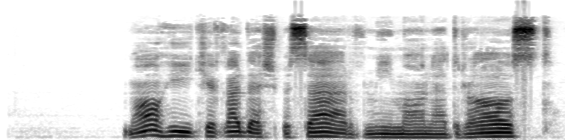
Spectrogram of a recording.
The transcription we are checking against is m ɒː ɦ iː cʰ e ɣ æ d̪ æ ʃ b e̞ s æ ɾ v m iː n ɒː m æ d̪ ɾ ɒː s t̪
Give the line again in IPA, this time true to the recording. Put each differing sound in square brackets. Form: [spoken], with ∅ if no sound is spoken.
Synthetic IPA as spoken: m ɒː ɦ iː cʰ e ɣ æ d̪ æ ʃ b e̞ s æ ɾ v m iː [m] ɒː [n] æ d̪ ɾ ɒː s t̪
